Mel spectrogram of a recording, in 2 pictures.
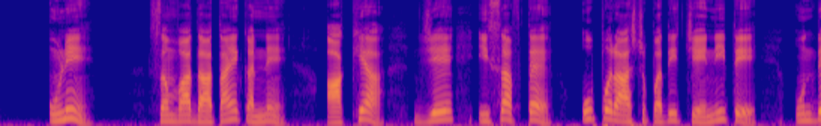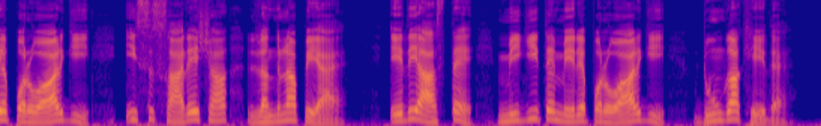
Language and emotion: Dogri, neutral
